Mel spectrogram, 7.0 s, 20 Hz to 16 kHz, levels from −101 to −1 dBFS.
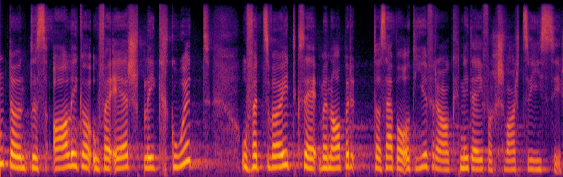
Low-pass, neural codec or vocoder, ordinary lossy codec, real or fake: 14.4 kHz; autoencoder, 48 kHz, 128 numbers a frame, DAC-VAE, trained on Japanese speech; none; fake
